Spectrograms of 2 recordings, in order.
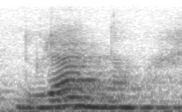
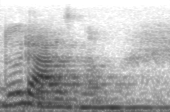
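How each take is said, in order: First: The z is not pronounced as a z. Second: The z is pronounced as written. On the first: This is how people say it in real life. "Na vida real você fala durar não" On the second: This is how it is taught in books. "Você sabe que é durazno"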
